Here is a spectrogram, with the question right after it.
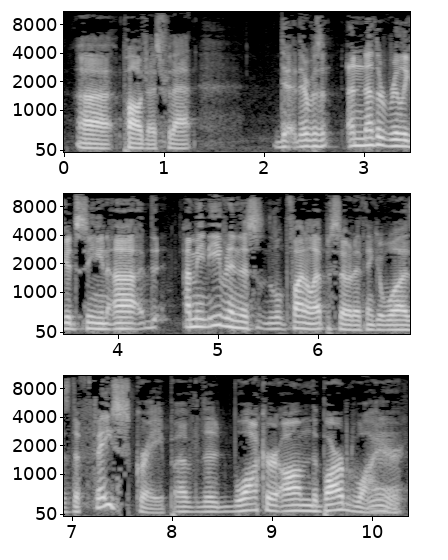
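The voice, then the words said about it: Slightly rough, hoarse voice. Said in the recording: “I'm sick, so my voice is a little rough.”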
